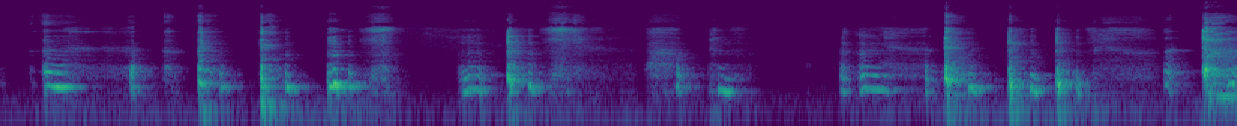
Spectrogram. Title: Morning Cough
